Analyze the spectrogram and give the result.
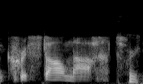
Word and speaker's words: Kristallnacht: So tell us about the 80th anniversary of the, correct me on the pronunciation here, is it Kristallnacht? Kristallnacht? – That's close enough. The fan, if we were on public radio, I would insist on saying Kristallnacht, which I think is how it's pronounced in German.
